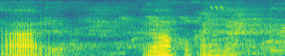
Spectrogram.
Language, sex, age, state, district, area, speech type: Santali, male, 18-30, West Bengal, Dakshin Dinajpur, rural, spontaneous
